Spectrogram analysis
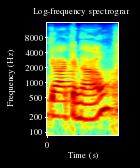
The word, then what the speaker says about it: Gaggenau: So there's Gaggenau appliances. I know lots of people say that I say the appliance name wrong, but this is called Gaggenau. We're pretty sure we're getting that right, yeah.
